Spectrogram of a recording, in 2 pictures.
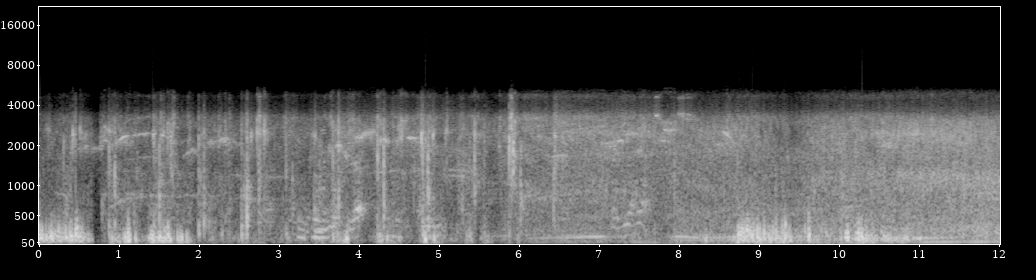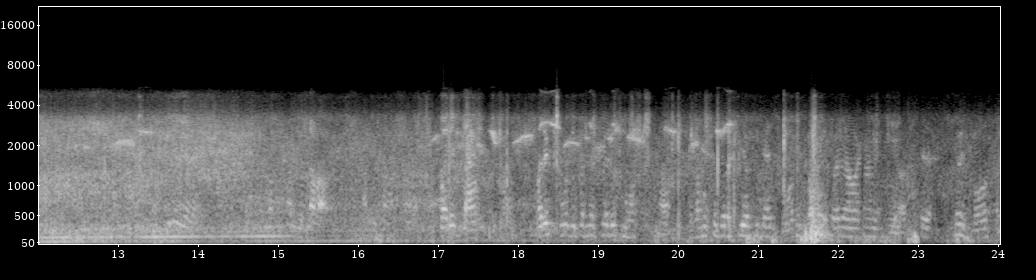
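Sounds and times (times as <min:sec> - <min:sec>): voices in background: 0:02.4 - 0:05.7.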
